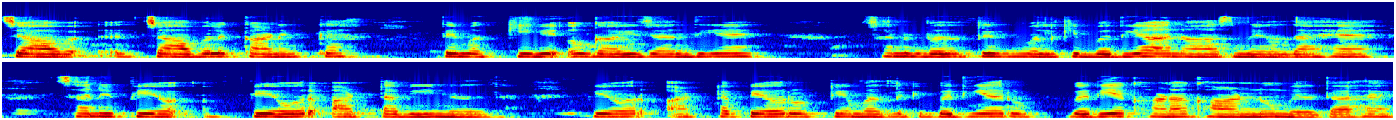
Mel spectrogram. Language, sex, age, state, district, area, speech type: Punjabi, female, 18-30, Punjab, Rupnagar, rural, spontaneous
